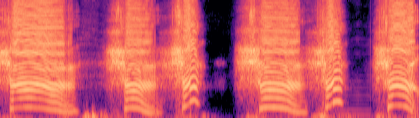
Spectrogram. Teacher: It takes the time of two has.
